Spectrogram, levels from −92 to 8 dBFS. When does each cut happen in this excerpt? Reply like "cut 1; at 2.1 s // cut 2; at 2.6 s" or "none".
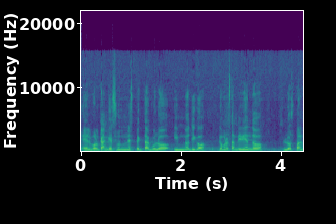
cut 1; at 2.8 s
